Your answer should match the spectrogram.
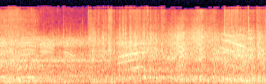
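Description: Battle-scene film soundtrack of an orc army charging: many voices yelling war cries over a dense, steady din of the crowd.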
